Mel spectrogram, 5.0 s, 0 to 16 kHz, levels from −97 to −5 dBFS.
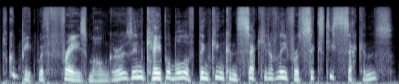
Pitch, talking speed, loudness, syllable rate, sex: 165 Hz, 130 wpm, -20 LUFS, 5.5 syllables/s, male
